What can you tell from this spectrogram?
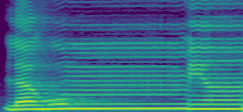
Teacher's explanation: Karena mim sukun menghadapi huruf mim, maka mim pertama dileburkan ke mim kedua disertai bunyi dengung. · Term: idgham mimi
